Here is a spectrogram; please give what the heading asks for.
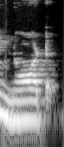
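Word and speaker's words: knot: के एन ओ टी। इस meaning को हम लोग पढ़ते हैं नॉट। क्या पढ़ते हैं? नॉट यहां पे के हमारा साइलेंट रहता है।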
